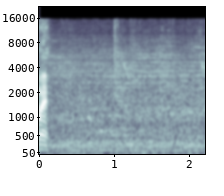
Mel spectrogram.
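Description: Steady outdoor background noise, even and without a clear source, with one faint click about a second in.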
